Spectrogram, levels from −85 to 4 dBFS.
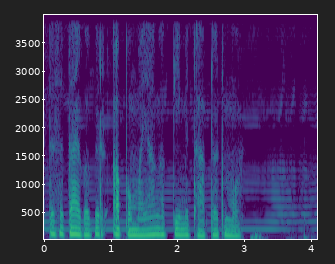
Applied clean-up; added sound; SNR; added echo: none; Musical instrument; 20 dB; none.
